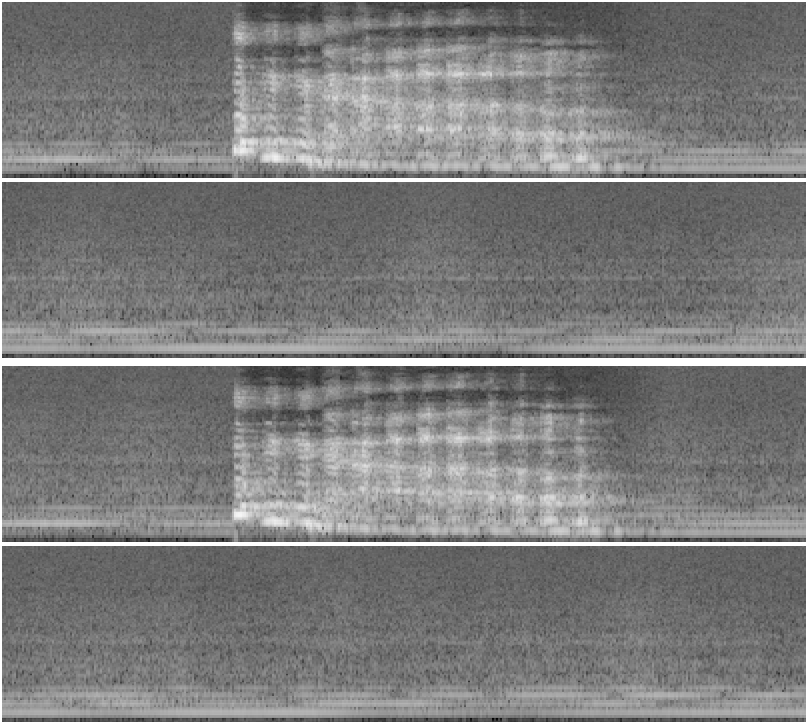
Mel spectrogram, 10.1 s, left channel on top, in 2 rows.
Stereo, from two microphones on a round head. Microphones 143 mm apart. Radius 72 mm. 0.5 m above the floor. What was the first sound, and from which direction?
Laughter, 30° left (ahead or behind).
